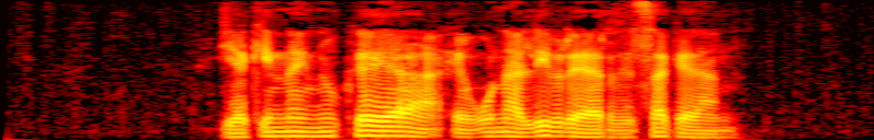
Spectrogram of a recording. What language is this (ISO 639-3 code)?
eus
